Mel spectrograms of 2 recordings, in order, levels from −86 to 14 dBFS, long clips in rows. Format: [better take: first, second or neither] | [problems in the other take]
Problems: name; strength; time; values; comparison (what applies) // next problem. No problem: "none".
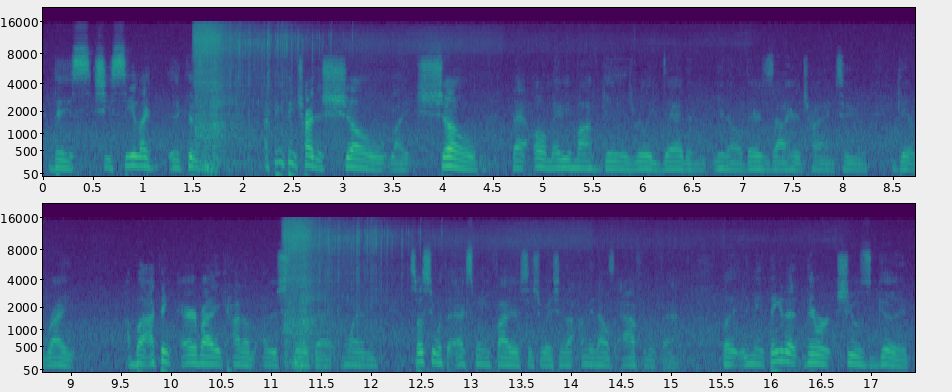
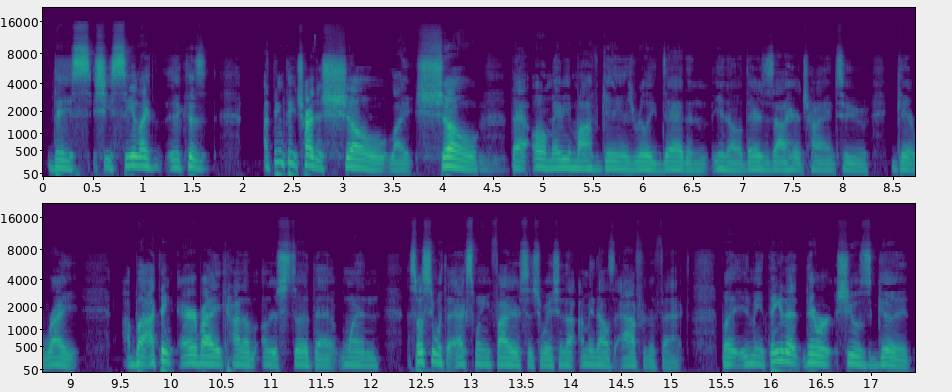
second | hiss; loud; throughout; 6 dB below the speech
